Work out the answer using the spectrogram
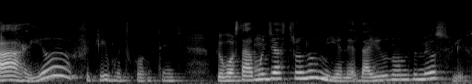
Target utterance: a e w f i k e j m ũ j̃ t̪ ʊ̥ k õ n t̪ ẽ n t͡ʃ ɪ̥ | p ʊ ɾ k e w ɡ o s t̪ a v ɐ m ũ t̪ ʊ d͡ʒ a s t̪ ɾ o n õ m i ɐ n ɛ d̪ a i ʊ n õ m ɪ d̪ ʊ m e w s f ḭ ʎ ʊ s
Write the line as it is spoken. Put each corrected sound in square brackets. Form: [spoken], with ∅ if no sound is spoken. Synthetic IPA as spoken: a e w f i k e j m ũ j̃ t̪ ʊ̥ k õ n t̪ ẽ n t͡ʃ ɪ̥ | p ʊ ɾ k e w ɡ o s t̪ a v ɐ m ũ t̪ ʊ d͡ʒ a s t̪ ɾ o n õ m i ɐ n ɛ d̪ a i ʊ n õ m ɪ d̪ ʊ m e w s f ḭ ʎ ʊ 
